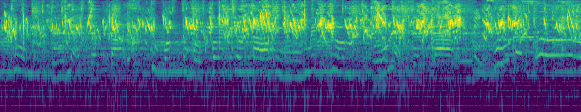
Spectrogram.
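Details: Budgerigar in a happy mood, chirping busily with rapid, overlapping high twitters and brief warbled notes, while a soft melodic line plays underneath.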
